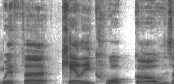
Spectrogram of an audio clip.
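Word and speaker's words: Kaley Cuoco: With Kaylee Cuoco, is that how you pronounce her name?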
